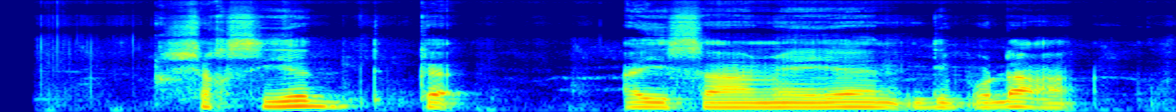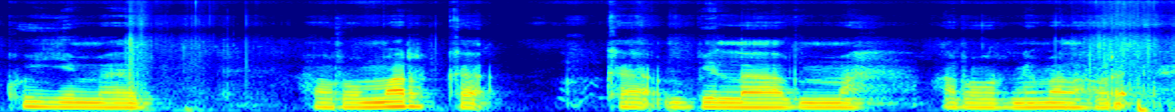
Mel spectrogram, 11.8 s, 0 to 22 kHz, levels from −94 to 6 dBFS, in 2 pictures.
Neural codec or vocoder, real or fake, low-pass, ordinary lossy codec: none; real; none; none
